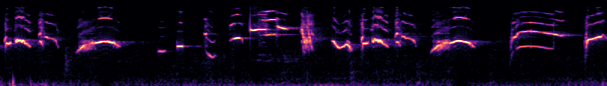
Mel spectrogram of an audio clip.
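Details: Vigorous song of an Oriental magpie-robin meant to provoke other magpie-robins: sweet slurred whistles and upswept notes alternate with short metallic chips and a scratchy burst, phrases separated by brief pauses.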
